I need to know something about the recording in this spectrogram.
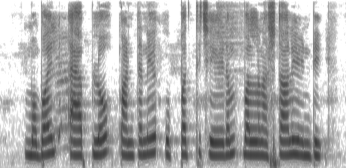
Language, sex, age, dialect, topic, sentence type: Telugu, male, 25-30, Utterandhra, agriculture, question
